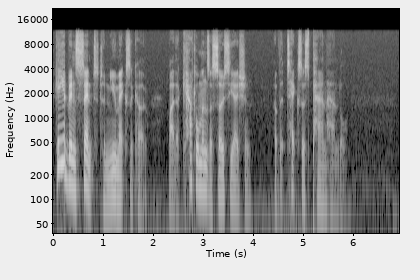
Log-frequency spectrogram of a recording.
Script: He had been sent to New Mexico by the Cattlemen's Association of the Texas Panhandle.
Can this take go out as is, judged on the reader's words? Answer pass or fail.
pass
